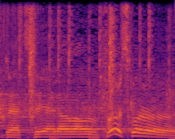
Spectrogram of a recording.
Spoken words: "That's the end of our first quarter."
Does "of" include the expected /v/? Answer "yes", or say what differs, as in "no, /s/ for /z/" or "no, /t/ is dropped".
yes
